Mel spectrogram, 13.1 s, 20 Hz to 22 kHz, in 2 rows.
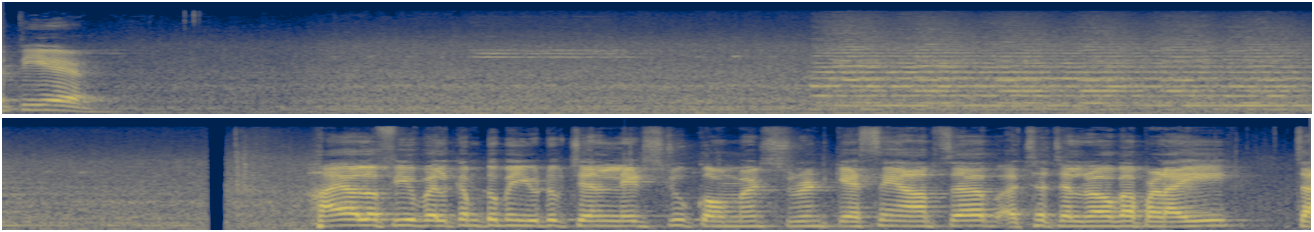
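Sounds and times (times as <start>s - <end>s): vehicle horn blast: 2.3s - 3.3s, 4.0s - 6.8s.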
